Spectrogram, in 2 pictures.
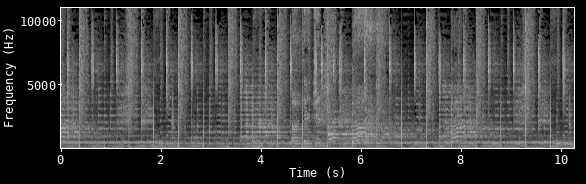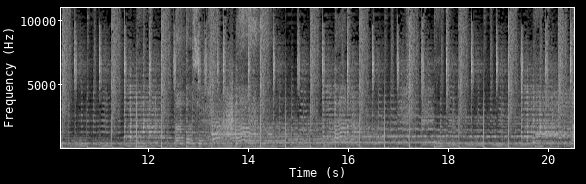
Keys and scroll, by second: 10.2 space.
